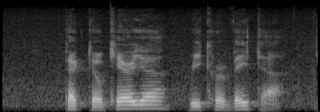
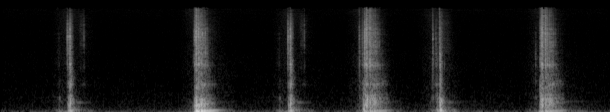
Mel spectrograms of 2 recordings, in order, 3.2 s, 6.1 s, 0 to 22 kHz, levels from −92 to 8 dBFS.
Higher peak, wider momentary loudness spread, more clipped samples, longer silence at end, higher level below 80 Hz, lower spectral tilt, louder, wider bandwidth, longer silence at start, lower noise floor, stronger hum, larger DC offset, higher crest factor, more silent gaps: second, -6 dBFS vs -2 dBFS; second, 12 LU vs 17 LU; neither; about the same, 0.4 s vs 0.5 s; second, -70 dBFS vs -32 dBFS; first, -5 dB/octave vs -3.5 dB/octave; first, -25 LUFS vs -30 LUFS; about the same, 16.5 kHz vs 17 kHz; about the same, 0.65 s vs 0.65 s; second, -52 dBFS vs -70 dBFS; neither; neither; second, 20 dB vs 28 dB; neither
